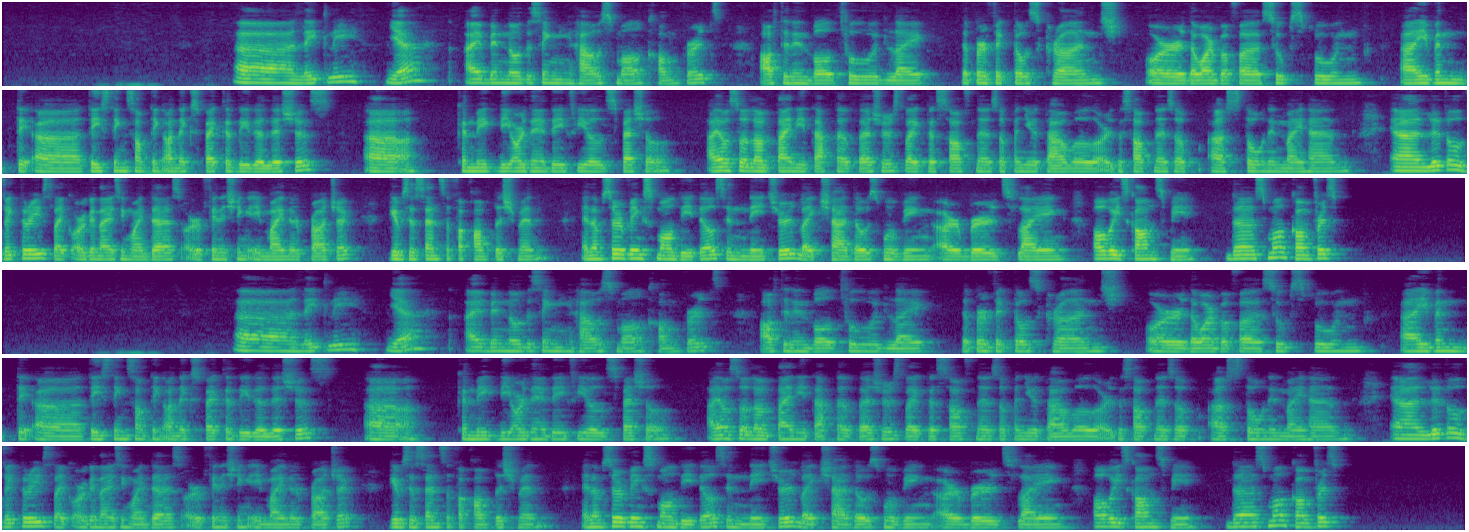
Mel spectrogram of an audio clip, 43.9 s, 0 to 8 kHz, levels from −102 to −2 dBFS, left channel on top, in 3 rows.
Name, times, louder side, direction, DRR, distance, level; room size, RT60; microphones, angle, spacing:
voice 1, 2.3-3.6 3.8-4.3 4.6-7.2 7.6-9.2 9.6-11.2 11.4-13.6 14.0-17.9 18.3-18.8 19.2-21.3 21.7-32.8 33.2-34.8 35.1-39.9 40.2-41.2 41.5-42.6, left 4 dB, 35° left, 0.4 m, -25 dB
5.0 x 3.4 x 2.5 m
head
